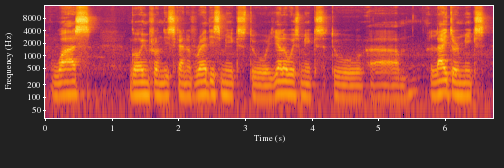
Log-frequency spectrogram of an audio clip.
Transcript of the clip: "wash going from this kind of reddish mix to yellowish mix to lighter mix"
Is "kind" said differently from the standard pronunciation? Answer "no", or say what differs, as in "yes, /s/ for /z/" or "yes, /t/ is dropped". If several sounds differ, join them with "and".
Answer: no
